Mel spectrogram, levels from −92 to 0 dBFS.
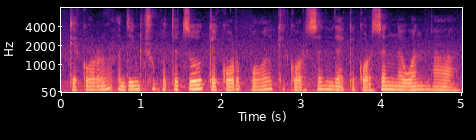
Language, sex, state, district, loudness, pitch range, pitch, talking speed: Mizo, male, Mizoram, Aizawl, -18 LUFS, 115-130 Hz, 120 Hz, 215 wpm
